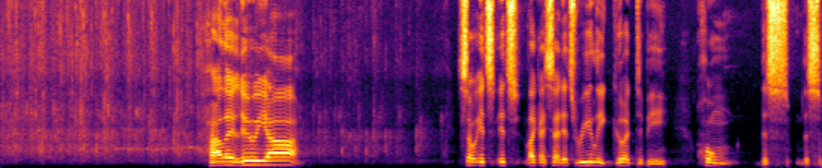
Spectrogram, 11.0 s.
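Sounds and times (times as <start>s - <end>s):
audience hand clapping: 0.0s - 6.1s
speech: 2.8s - 4.1s, 6.2s - 10.9s.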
